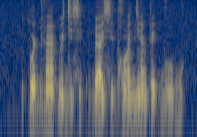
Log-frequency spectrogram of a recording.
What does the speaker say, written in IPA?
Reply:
tʷ ɛ ɖʱ æ̃ ɓ ø dʲ ɛ sʲ œ tʲ ɡ͡b æ sʲ æ b ʁʷ ã dʲ æ̃ ʈ e ɡ͡b u b

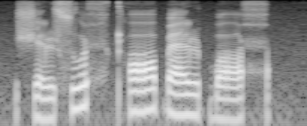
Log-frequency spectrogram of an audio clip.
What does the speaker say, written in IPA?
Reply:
ʃ ɛ˩ ɭ s u˧˥ ħ ʈʰ ɒː˧˥ ɓ æ˧ ɭ ɓ ɒ˧ ħ

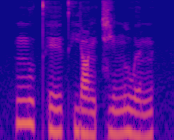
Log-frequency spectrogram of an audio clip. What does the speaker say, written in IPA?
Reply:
n̪ u˥˨ t̪ʰ e˨˦ ɪ̯ t̪ʰ j ɑ˨˩ ŋ t͡ɕ i˨˦ n l w ə˨˦ n

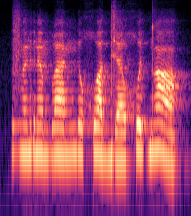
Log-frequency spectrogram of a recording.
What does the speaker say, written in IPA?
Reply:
z ə̃ rʲ ã b æ ŋ e χʷ a dʲ æ χʷ ə lʲ d ã

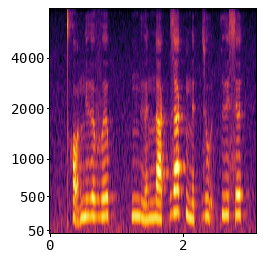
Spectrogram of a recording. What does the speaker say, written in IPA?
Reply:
t̪ʰ ɔ̰˧˨ n ɨ˧ ə̯ v ə˦˥ p̚ | ŋ ɨ˧˩ ə̯ n a˨˩ k̚ z a˦˥ k̚ n ə˨˩ t̚ z ṵ˧˨ ə̯ k ɨ˧ s ə˦˥ t̚

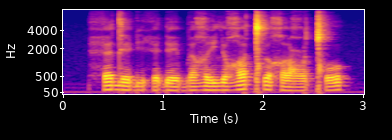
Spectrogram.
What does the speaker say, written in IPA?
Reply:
h ɛ d e ɠ i h e ɗ e b ɛ ʁ i lʲ u ʁ ʌ ǀʰ ɯ χ ʌ ʕ o ǀʰ o

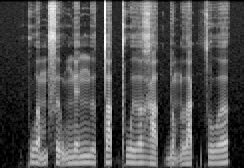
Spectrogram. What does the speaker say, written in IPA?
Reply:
k w ə̰˧˥ m s ɨ̰˧˨ w ŋ e˨˦ ŋ ɨ˨˩ t̪ a˦˥ t̚ k w ɨ˧ ə̯ ɣ a˨˩ t̚ ɓ ə̰˧˨ m l a˨˩ k̚ s u˨˦ ə̯

